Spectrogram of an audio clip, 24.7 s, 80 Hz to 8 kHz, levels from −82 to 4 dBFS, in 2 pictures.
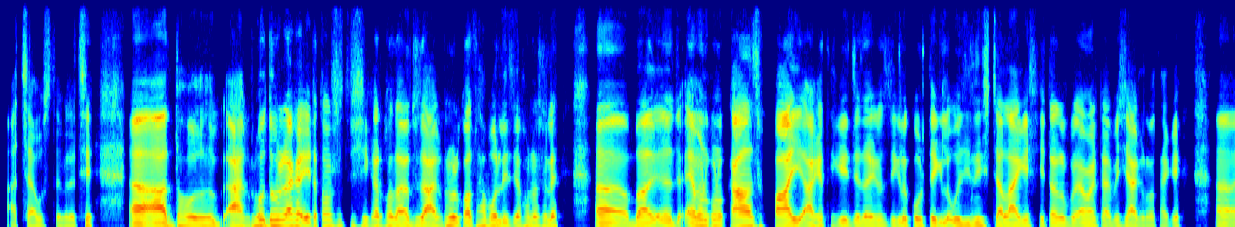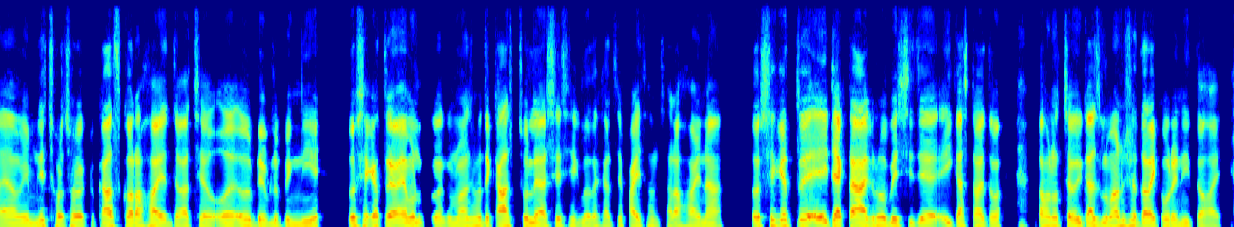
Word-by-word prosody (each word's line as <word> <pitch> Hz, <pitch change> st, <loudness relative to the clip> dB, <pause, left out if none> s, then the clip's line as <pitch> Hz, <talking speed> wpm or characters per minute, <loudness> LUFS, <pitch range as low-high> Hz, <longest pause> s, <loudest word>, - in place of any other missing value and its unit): আচ্ছা -, -, -7 dB
বুঝতে 100 Hz, -1 st, -13 dB
পেরেছি। 95 Hz, -, -5 dB, 0.4 s
আ -, -, +5 dB, 0.2 s
আ -, -, +11 dB, 0.2 s
ধ -, -, -7 dB, 0.6 s
আগ্রহ 120 Hz, +10 st, -2 dB
ধরে 185 Hz, +1 st, +3 dB
রাখার 190 Hz, +1 st, +6 dB
এটা 165 Hz, -, -1 dB
তো -, -, -6 dB
আমার 185 Hz, 0 st, -5 dB
সাথে 185 Hz, -1 st, -14 dB
শিখার 165 Hz, +3 st, -2 dB
কথা। 150 Hz, -5 st, +1 dB
যদি 150 Hz, -, +1 dB
আগ্রহের 150 Hz, +7 st, 0 dB
কথা 155 Hz, +3 st, 0 dB
বলি 165 Hz, -2 st, 0 dB
যখন 160 Hz, 0 st, -4 dB
আসলে 165 Hz, 0 st, -2 dB, 0.4 s
অ্যা 150 Hz, -, +5 dB, 0.3 s
বা 150 Hz, -, +4 dB, 0.2 s
এজ 140 Hz, 0 st, -2 dB, 0.2 s
এমন 175 Hz, +2 st, +3 dB
কোন 175 Hz, -, 0 dB
কাজ 160 Hz, +1 st, +7 dB, 0.2 s
পাই 150 Hz, -2 st, +8 dB, 0.2 s
আগে 130 Hz, +2 st, +2 dB
থেকেই 130 Hz, +1 st, -2 dB
যে 125 Hz, -, -2 dB
দেখা 120 Hz, 0 st, 0 dB
যাচ্ছে 125 Hz, 0 st, -9 dB
যেগুলো 135 Hz, +2 st, -3 dB
করতে 140 Hz, +1 st, -2 dB
গেলে 130 Hz, 0 st, -2 dB
ওই 140 Hz, -, +1 dB
জিনিসটা 140 Hz, 0 st, -2 dB
লাগে 120 Hz, +1 st, +3 dB
সেটার 145 Hz, +2 st, -2 dB
উপরে 145 Hz, -1 st, -5 dB
আমার 140 Hz, 0 st, 0 dB
একটা 135 Hz, -2 st, -4 dB
বেশি 125 Hz, +2 st, -5 dB
আগ্রহ 110 Hz, 0 st, -9 dB
থাকে। 140 Hz, +8 st, -5 dB, 0.4 s
আ -, -, -1 dB, 0.2 s
অ্যা 120 Hz, +1 st, -1 dB
এমনি 140 Hz, +7 st, -3 dB
ছোট, 170 Hz, -, -3 dB
ছোট 170 Hz, -, -1 dB
একটু 150 Hz, -, -22 dB
কাজ 155 Hz, +1 st, +4 dB
করা 150 Hz, -1 st, +3 dB
হয় 135 Hz, -1 st, +4 dB
যা 120 Hz, -, -4 dB
হচ্ছে 120 Hz, +2 st, -6 dB, 0.2 s
ওয়ে 125 Hz, -1 st, 0 dB
ওয়েব 135 Hz, -1 st, -2 dB
ডেভেলপিং 125 Hz, 0 st, -4 dB
নিয়ে। 130 Hz, +4 st, -1 dB, 0.3 s
তো -, -, -7 dB
সেইক্ষেত্রে 170 Hz, -1 st, +1 dB
এমন 155 Hz, +1 st, +1 dB
কোনো -, -, -7 dB
এরকম 145 Hz, +1 st, -7 dB
মাঝে 140 Hz, 0 st, -2 dB
মধ্যে 150 Hz, -1 st, -2 dB
কাজ 140 Hz, +1 st, +4 dB
চলে 140 Hz, -1 st, +1 dB
আসে 125 Hz, +3 st, -5 dB
সেগুলো 130 Hz, -1 st, -6 dB
দেখা 125 Hz, -, -9 dB
যাচ্ছে 135 Hz, +3 st, -9 dB
python 130 Hz, +1 st, -2 dB
ছাড়া 130 Hz, -1 st, -3 dB
হয় 120 Hz, 0 st, -2 dB
না। 125 Hz, -, +1 dB, 0.4 s
তো -, -, -4 dB
সেইক্ষেত্রে 185 Hz, 0 st, -1 dB, 0.2 s
এইটা 165 Hz, +1 st, +4 dB
একটা 170 Hz, -, +3 dB
আগ্রহ 145 Hz, +2 st, 0 dB
বেশি 140 Hz, 0 st, -4 dB
যে -, -, +1 dB, 0.2 s
এই -, -, -2 dB
কাজটা 145 Hz, 0 st, -2 dB
হয়তোবা 145 Hz, 0 st, -2 dB, 0.4 s
তখন 155 Hz, +1 st, -1 dB
হচ্ছে 150 Hz, -, -5 dB
ওই 140 Hz, -, 0 dB
কাজগুলো 145 Hz, +2 st, +2 dB
মানুষের 170 Hz, 0 st, -2 dB
দ্বারাই 150 Hz, -1 st, +4 dB
করে 130 Hz, -1 st, 0 dB
নিতে 110 Hz, -3 st, -6 dB
হয়। 95 Hz, -, -5 dB
140 Hz, 235 wpm, -22 LUFS, 130-155 Hz, 0.6 s, আ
